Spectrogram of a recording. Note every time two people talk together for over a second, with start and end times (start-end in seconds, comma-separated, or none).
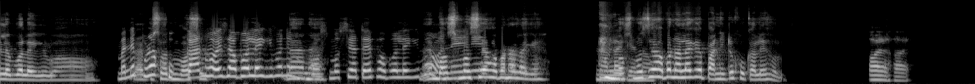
2.9-4.8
